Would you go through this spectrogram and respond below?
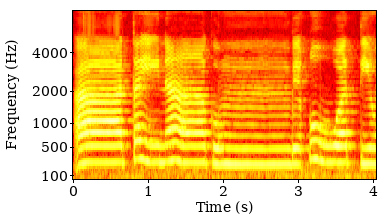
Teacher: میم ساکن کے بعد با ہے تو یہاں پر اخفاء شفوی ہوگا، یعنی کچھ دیر ناک میں آواز کو روکیں گے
